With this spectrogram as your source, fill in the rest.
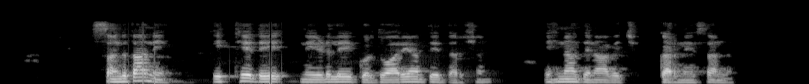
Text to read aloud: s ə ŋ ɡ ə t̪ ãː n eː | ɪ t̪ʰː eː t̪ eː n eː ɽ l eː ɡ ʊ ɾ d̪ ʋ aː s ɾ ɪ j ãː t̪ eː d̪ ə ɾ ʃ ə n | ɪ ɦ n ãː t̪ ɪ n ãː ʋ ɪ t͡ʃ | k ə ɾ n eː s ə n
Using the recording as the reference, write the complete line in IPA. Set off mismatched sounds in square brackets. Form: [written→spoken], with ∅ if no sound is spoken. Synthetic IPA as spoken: s ə ŋ ɡ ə t̪ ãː n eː | ɪ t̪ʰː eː [t̪→d̪] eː n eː ɽ l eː ɡ ʊ ɾ d̪ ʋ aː [s→∅] ɾ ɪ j ãː [t̪→d̪] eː d̪ ə ɾ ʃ ə n | ɪ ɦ n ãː [t̪→d̪] ɪ n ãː ʋ ɪ t͡ʃ | k ə ɾ n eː s ə n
